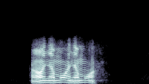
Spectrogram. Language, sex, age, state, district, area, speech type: Santali, male, 30-45, Jharkhand, East Singhbhum, rural, conversation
